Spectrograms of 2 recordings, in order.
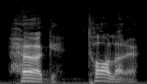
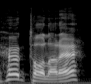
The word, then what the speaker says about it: högtalare: consumer item, you say högtalare. That's what it is, högtalare. And if you say it, if you're from Gothenburg, you say högtalare. Now you know how to say it in two dialects in Swedish.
